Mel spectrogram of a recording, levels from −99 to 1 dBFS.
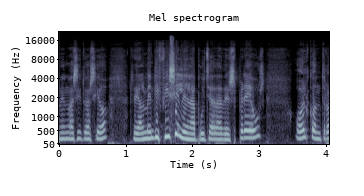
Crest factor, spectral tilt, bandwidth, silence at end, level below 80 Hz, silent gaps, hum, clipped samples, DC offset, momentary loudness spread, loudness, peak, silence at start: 10 dB; -4.5 dB/octave; 18 kHz; 0 s; -58 dBFS; none; none; under 0.1%; under 0.1%; 10 LU; -32 LUFS; -22 dBFS; 0 s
